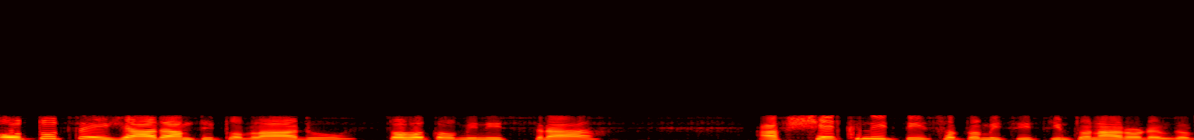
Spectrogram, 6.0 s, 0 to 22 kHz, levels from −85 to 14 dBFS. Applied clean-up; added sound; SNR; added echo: neural separator model SepFormer WHAM!.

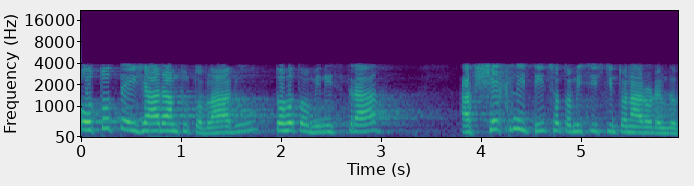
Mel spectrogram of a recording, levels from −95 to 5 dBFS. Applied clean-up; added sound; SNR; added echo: none; none; none; none.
